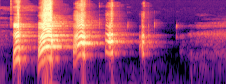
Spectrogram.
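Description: A woman laughing: a high-pitched burst of about five quick pulses that trails off about a second and a half in.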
